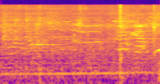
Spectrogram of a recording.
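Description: Bumper car ride running: a steady low hum, with voices and music faint in the background and a sharp click near the end.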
